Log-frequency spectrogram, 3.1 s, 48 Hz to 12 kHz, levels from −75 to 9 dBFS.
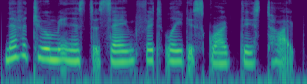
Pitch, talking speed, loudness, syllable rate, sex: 225 Hz, 175 wpm, -18 LUFS, 5.7 syllables/s, female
